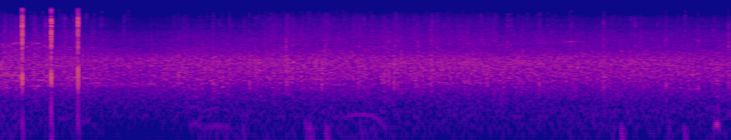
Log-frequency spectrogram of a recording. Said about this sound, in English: So I think all you guys owe this one a round of applause too.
